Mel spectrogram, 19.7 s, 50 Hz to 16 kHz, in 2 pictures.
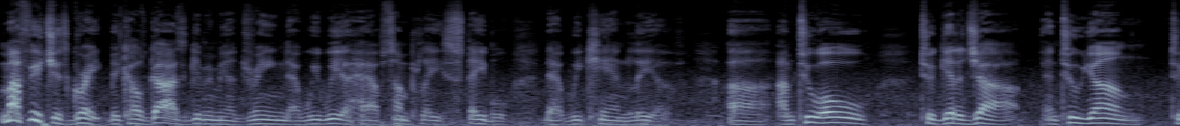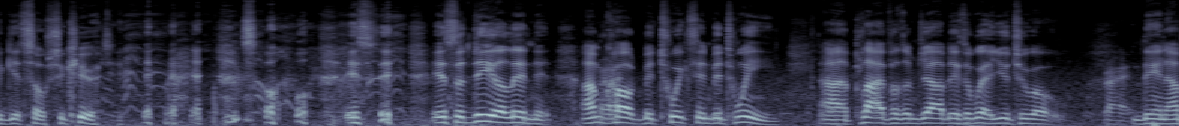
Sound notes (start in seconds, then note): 10.5 chuckling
